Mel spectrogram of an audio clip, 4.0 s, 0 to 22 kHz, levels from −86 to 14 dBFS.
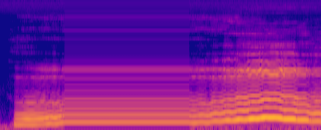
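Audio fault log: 0.81 to 2.37 s, system hang loop: the music freezes into a steady buzz pitched at about 188 Hz, because a single 5.33 ms slice of audio repeats exactly, nearly 300 times over. The playback side stalled while the sound hardware kept cycling through the same ring buffer, and a loop that short fits a 256-sample buffer. Each pass restarts the same waveform, so the repetition rate itself becomes the buzzing pitch rather than a stutter.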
